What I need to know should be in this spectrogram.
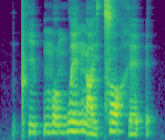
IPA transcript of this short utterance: pʰ i˨ p̚ m o˧ m w e˦ ŋ a˨˩ j t͡s ɔ˥˧ h e˨ ʔ

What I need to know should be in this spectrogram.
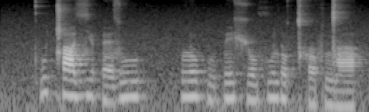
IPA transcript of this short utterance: kʷʼ i˥ ǁ a˦ zʲ ʌ˦ ʔ ɛ˨ z u˦ | l o˥ p u˩ p e˥ ʃ o˦ xʷ ɯ˥ l ɾ o˩ ǀʰ ʌ˨ f ŋ͡ǀ a˩

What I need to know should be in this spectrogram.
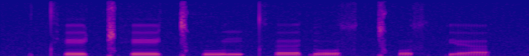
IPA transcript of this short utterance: tʰ e˧˥˧ ǁʰ e˦˥ ǀʰ u˧˥˧ n tʰ əː˧˥˧ ɗ oː˧˩ s ǀʰ o˩ s pʲ ɐ˧˩

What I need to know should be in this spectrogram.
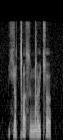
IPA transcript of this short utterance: ç ɑ ǀ ɑ s u ŋ͡ǃ ə˞ cʰ ʌ

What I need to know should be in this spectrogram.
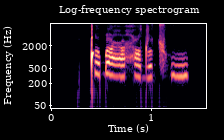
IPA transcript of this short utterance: ǃ ʌ ɓ a ʕ ʌ ħ ɛ dˤ u ʈ͡ʂʰ u

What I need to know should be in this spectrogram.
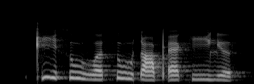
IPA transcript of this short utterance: kʼ i θ u β ʌ θ u ɗ ɑ pʼ æ k i lʲ ə

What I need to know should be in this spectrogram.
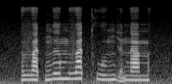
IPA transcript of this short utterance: v a˨˩ t̚ ŋ əː˧ m v a˦˥ t̚ k w u˨˦ ŋ ḭ˧˨ ə̯ n a˧ m

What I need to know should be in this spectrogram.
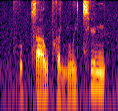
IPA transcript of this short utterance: pʰ ʊ˨˥ k̚ s aː˨˥ w pʰ ɐ˨˩ j n̪ uː˧ j t͡sʰ ɪ˥ ŋ

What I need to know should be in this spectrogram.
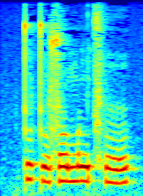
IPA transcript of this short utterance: t̪ u˥ t̪ u˨˩ s o˥˧ ʊ̯ m ɤ˥˩ ŋ t͡sʰ ɹ̩˨˩˦

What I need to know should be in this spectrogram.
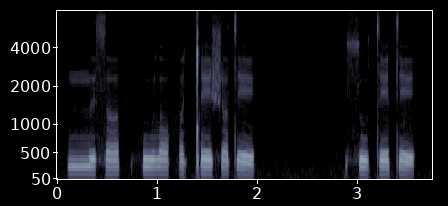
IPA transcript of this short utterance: mː ɨ s ʌ | h u l ɔ h ʌ ǃ e ʃ ʌ t e | s u t e t e

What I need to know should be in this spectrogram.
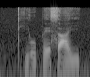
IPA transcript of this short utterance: pʰ j u˧ p e˧ s a˥˧ j

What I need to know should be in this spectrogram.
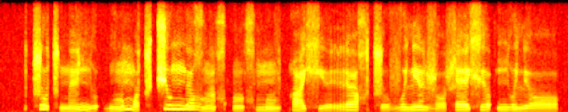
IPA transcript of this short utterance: t͡s o˦ t͡s m ɛ̃˨˦ ɲ ʊ˨ ʔ ɡ õ˨˦ m ɔ˨ t͡s t͡ʃ ʊ˦ ŋ ø˦ ʁʷ œ̃˨˦ χ ʔ ɔ̃˨ χ m õ˦ v qʷ ɛ˦˨ xʲ ø˨ r œ˦ χ t͡s ʊ˨ v ʊ˦ lʲ œ̃˦ ɮ ɔ˨ ɬ ɛ˦ xʲ ɔ˦ ʔ ɲ ʊ˦ lʲ ɔ˦

